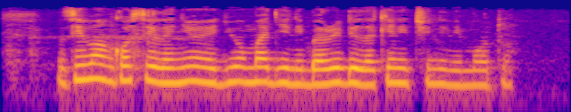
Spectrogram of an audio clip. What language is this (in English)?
Swahili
